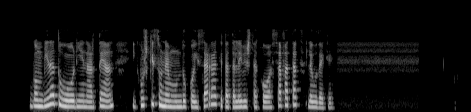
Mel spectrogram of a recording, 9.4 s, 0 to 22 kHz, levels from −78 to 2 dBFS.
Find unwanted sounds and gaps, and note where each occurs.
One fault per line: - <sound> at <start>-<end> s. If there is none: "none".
none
